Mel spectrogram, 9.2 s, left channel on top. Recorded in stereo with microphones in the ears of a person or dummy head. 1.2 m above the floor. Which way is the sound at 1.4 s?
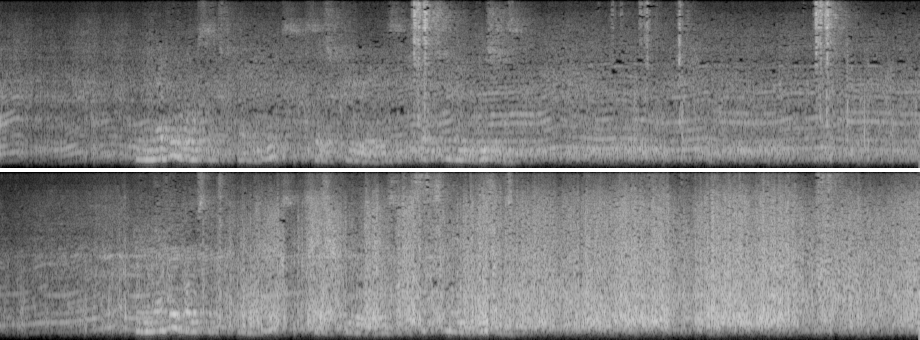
70° right (ahead or behind).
